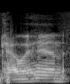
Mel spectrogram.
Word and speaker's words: Callaghan: Uh, could you please just say your name and spell it for the record? Sure. My name is Andrew Callahan.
